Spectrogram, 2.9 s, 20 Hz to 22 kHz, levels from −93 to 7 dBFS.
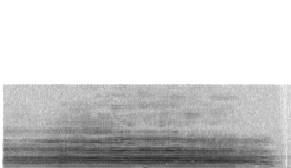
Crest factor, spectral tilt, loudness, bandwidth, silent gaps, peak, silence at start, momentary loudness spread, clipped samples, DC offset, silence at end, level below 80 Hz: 16 dB; -1 dB/octave; -14 LUFS; 11 kHz; none; 0 dBFS; 0.05 s; 12 LU; under 0.1%; 0.3%; 0.2 s; -68 dBFS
